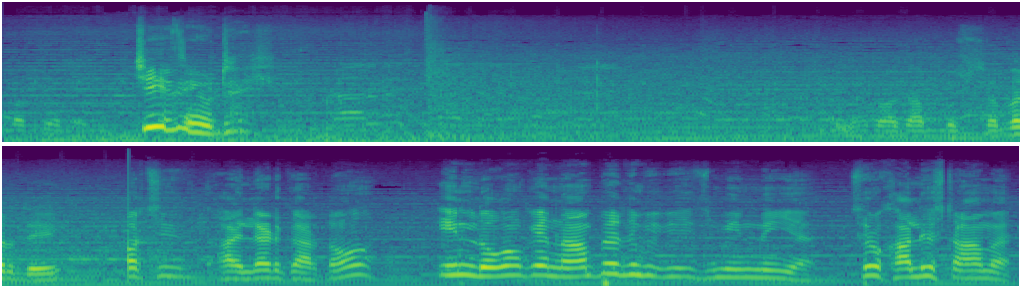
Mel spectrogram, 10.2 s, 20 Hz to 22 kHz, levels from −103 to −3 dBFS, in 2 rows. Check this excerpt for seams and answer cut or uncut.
cut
